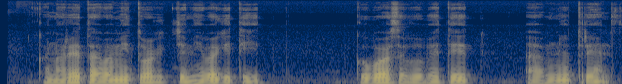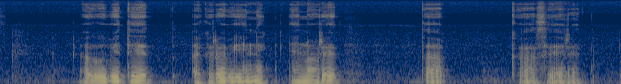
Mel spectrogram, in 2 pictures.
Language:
Kalenjin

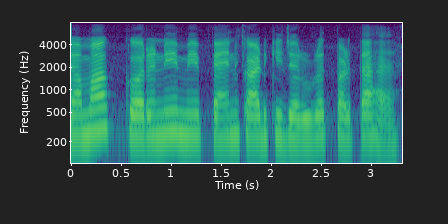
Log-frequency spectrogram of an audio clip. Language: Magahi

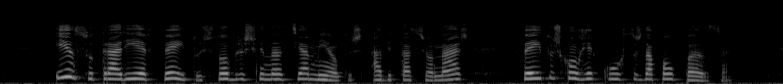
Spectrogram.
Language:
Portuguese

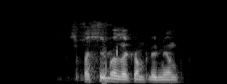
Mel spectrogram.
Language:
Russian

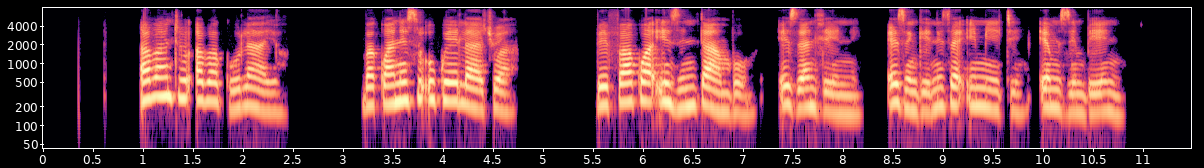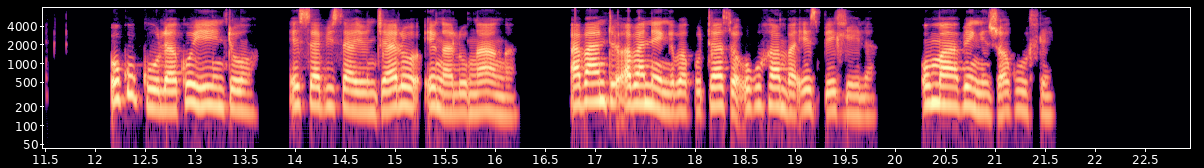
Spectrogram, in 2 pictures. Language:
North Ndebele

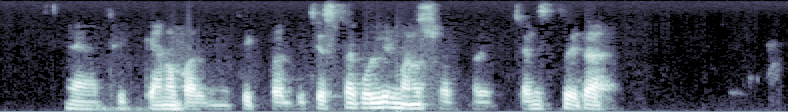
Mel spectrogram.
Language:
Bangla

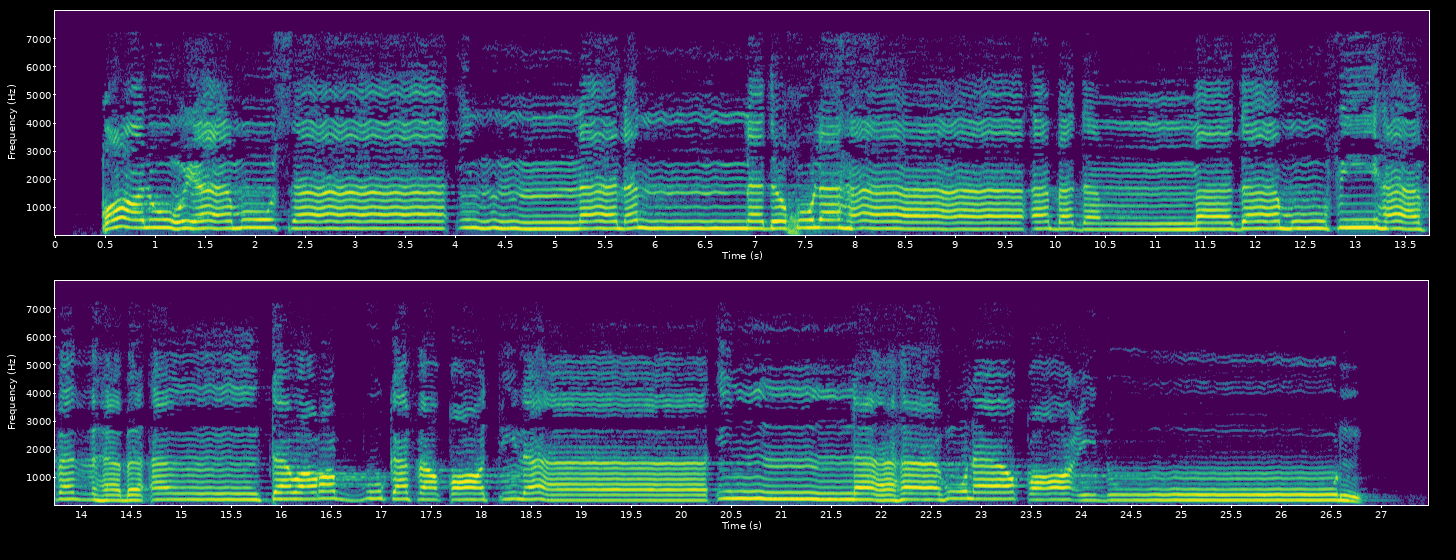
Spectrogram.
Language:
Arabic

